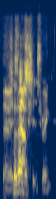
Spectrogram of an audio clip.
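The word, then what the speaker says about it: Lausitzring: No, it's Lauschitz-Ring.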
